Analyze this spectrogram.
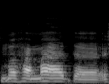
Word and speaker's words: Mohammad: n'était pas chrétien et Mahomet qu'on prononce Mohammad chez les musulmans n'était pas musulman alors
